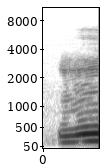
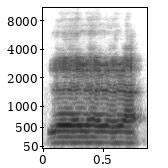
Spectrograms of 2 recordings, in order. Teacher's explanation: 哋唔会讲一打鸡蛋嘅。t▁i▁a▁a▁i。个音我系读▁i，▁t▁i▁t，▁太太太呢个系太，太阳嗰个太，太太嗰个太。你见到太太都系两个太字嘅，但系头一个字就系读太，第二个字就系读太，我哋就会有太太，亦即系内子，即系我嘅夫人咁嘅意思。a▁a▁m▁呢个韵母我哋就读。啱，而呢个声母我哋读▁n▁n▁啱啱，而第五声亦即系啱啱啱啱啱，呢个就系牛啱，唔系牛啱，唔系牛啱，系牛啱，呢个系第五声嚟嘅，阳虚声▁l▁o▁l▁o▁l▁o▁l▁o▁l▁o▁l▁o，▁呢个系留学嘅留，留班嘅留。就是第四音阳平声啦▁，l▁o▁l▁o▁l▁o▁l▁o▁l▁o▁l▁o，▁所以我哋睇到▁d▁t▁n▁l，▁ 记住▁n▁音系鼻音嚟嘅▁n，▁而▁l▁音系脷音嚟嘅 ▁，l▁l▁l▁l▁系条脷转嘅声音，所以就会有▁d▁t▁n▁l，▁头呢八个嘅声母，大家会有个感觉。同普通话国语头嗰八个声母系基本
